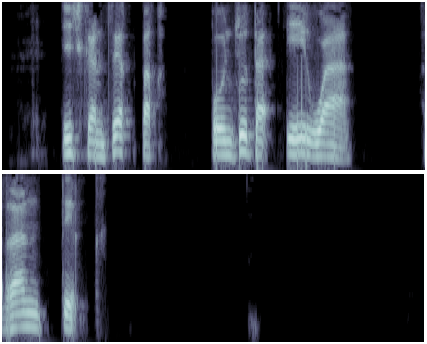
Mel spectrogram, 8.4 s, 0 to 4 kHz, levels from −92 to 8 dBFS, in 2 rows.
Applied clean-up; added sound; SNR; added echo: none; none; none; none.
